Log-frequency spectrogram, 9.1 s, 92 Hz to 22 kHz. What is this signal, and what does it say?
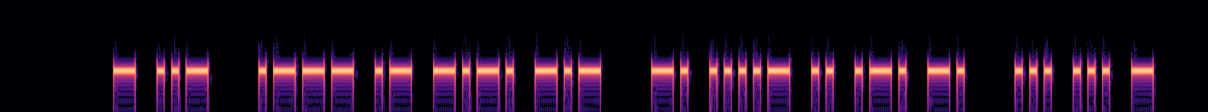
Morse code, heard as a keyed tone, about 22 wpm, 700 Hz. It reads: TU JACK N4IRN SST
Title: K1USN SST QSO Practice - 22wpm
